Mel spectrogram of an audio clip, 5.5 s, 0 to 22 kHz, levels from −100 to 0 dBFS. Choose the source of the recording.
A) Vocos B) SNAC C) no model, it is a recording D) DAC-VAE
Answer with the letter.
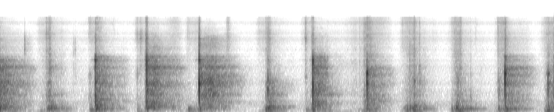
D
